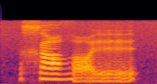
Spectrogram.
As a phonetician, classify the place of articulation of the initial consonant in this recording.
velar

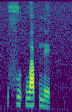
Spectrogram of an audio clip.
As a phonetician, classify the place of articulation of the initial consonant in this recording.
labial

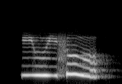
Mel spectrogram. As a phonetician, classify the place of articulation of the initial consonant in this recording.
palatal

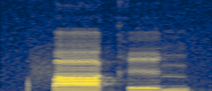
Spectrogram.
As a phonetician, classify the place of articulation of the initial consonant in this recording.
labial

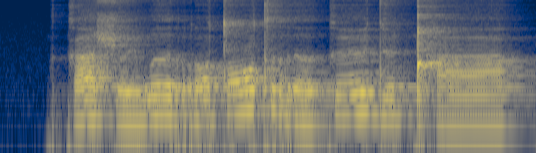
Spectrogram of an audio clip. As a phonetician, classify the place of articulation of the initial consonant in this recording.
velar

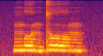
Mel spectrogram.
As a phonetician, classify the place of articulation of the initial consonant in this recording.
velar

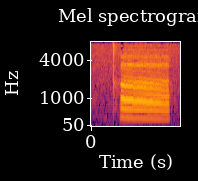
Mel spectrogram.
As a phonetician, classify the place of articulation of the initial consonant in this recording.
velar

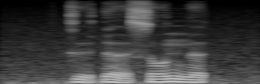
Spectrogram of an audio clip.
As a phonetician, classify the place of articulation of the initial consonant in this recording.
velar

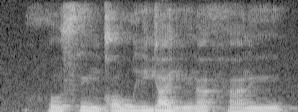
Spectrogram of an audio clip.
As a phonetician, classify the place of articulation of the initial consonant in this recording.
glottal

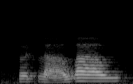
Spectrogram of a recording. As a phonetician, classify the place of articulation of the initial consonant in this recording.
alveolar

